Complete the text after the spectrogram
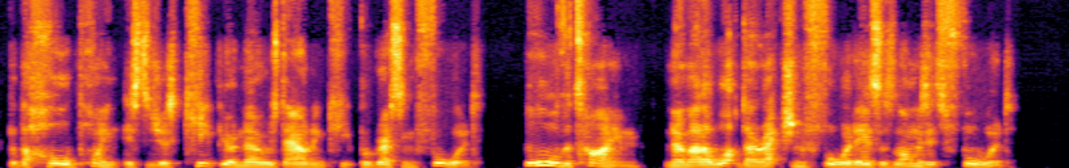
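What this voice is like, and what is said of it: Loud, excited shouting. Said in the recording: “I'm getting carried away now. Can you tell? I'm shouting at the computer.”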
